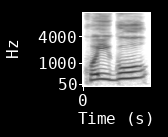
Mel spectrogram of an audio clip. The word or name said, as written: 回顾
